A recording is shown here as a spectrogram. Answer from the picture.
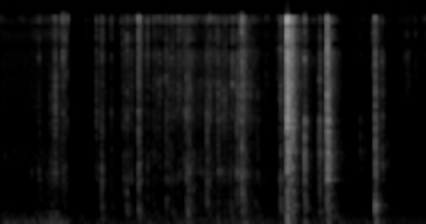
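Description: Clear plastic packaging crinkling and clicking as hands slide a set of washi tape rolls out of its sleeve, in small scattered clicks with two louder snaps about three seconds in.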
